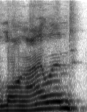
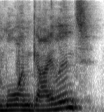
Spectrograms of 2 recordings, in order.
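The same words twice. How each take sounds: First: It is said in a general American accent. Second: It is said in a strong New York accent.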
